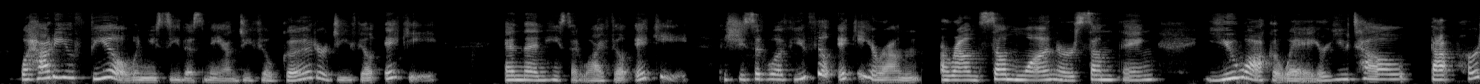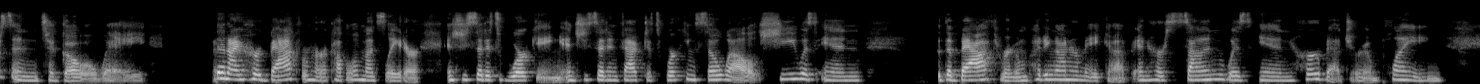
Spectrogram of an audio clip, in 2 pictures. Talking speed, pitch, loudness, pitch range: 190 wpm, 205 Hz, -23 LUFS, 185-230 Hz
